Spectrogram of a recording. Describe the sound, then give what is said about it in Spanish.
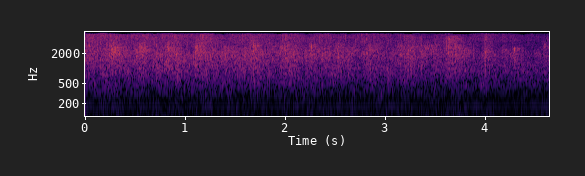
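A crowd claps for the King in sustained, dense applause that holds steady at a fairly even level for several seconds with no voices standing out, easing only slightly toward the end. “Denle un aplauso al Rey, se lo merece.”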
